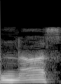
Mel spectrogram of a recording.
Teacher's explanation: اور آگے سین سیٹی جیسی آواز سے، سین کے نیچے زیر ہے وہ ملا کر پڑھیں گے تو یہ زیر پڑھیں گے، اور اگر وقف کریں گے تو زیر ختم ہو جائے گی، سین ساکن ہو جائے گا تو ناس بن جائے گا۔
